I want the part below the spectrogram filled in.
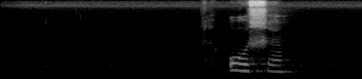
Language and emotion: Russian, neutral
